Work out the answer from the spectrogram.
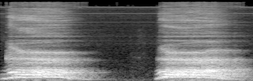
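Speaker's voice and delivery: teacher shows the lion's roar, a breathy loud grrr. Shown as a demonstration. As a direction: growl like a lion. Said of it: "It can roar".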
